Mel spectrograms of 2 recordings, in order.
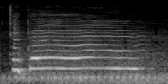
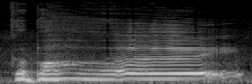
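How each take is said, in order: First: It is said in a high voice. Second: It is said in a low voice.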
